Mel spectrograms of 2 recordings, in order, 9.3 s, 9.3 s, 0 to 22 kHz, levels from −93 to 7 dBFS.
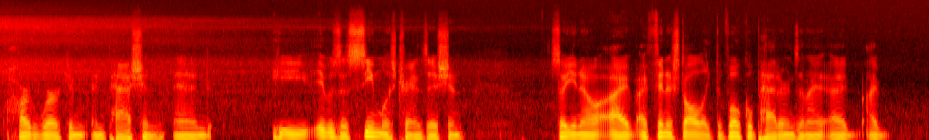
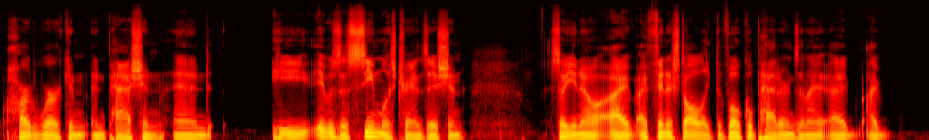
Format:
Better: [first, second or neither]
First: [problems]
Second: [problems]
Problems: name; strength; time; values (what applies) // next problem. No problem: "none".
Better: second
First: hiss; noticeable; throughout; 20 dB below the speech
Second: none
